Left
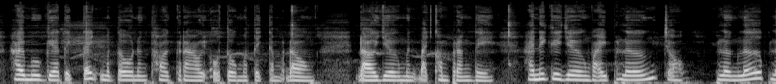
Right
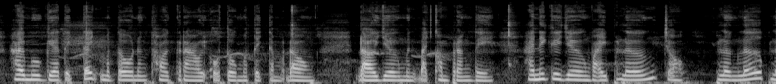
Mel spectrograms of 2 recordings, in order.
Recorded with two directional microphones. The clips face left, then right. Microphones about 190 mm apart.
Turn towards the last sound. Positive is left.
turn(degrees=45)  # may be behind; listen again after turning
